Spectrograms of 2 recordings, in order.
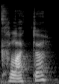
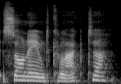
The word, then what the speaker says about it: Tlachtga: So Samhain originated in Ireland, and in particular in a place called Tlachtga, or it's also known as the Hill of Ward, or the Hill of the Bards, or the Hill of the Druids.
